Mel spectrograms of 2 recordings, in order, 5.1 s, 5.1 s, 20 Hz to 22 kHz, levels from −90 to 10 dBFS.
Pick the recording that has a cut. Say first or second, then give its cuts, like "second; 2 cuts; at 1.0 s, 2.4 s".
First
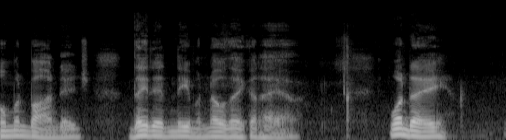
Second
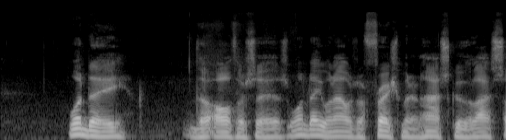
first; 1 cut; at 3.8 s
